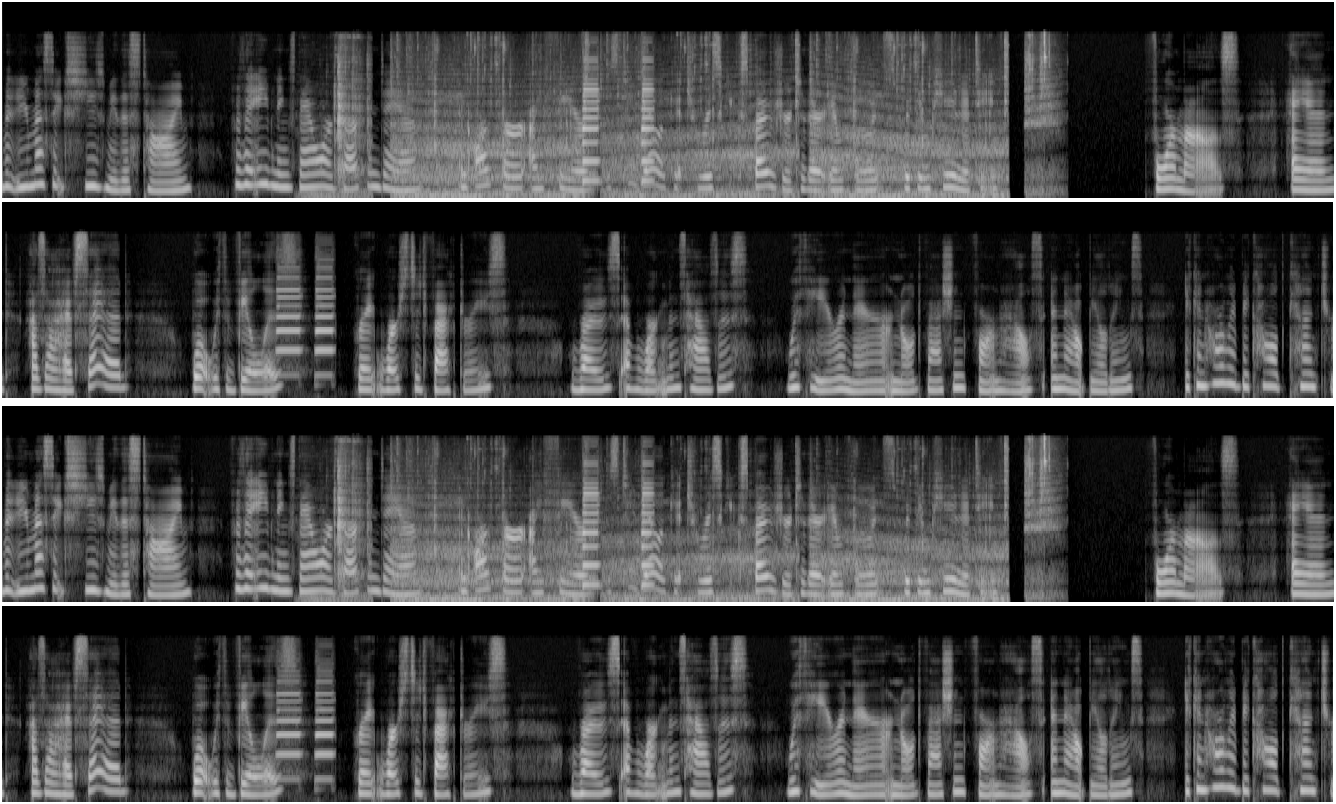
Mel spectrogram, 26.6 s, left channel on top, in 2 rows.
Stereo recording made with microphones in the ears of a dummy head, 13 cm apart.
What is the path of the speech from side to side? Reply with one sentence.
You can hear the speech move from right to left and back again.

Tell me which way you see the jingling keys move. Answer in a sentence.
In this clip you hear the jingling keys move from right to left and back again.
